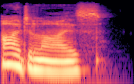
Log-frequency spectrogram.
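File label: "idolize", English, British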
